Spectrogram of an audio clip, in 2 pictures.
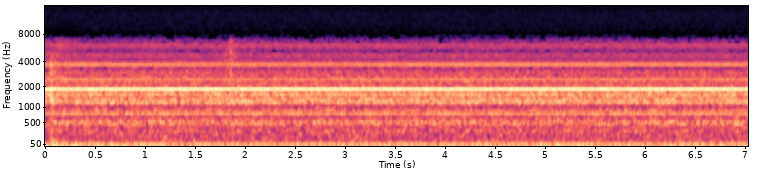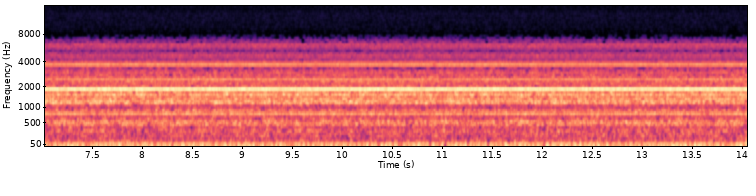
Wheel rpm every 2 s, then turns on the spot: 0, 0, 0, 0, 0, 0, 0.
none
